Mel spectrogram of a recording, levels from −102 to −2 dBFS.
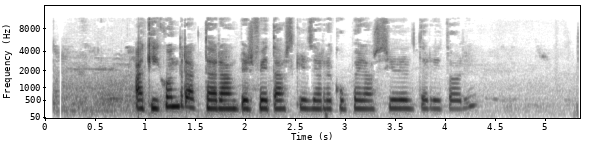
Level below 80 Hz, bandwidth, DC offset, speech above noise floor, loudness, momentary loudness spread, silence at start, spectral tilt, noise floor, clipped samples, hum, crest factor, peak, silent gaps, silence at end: -64 dBFS; 11.5 kHz; under 0.1%; 41 dB; -19 LUFS; 20 LU; 0.55 s; -4 dB/octave; -60 dBFS; under 0.1%; none; 20 dB; 0 dBFS; none; 1.05 s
